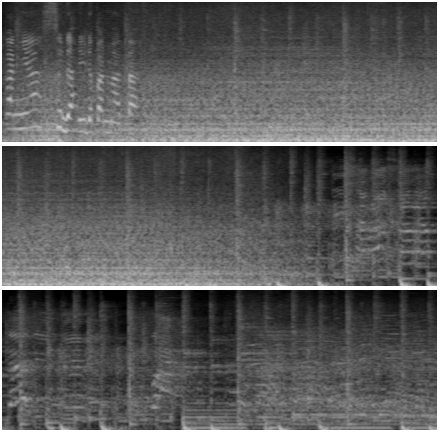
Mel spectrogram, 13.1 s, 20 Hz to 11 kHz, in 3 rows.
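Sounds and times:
boat engine running: 0:00.0 - 0:07.5
water noise: 0:00.0 - 0:07.5
music: 0:00.0 - 0:13.0.

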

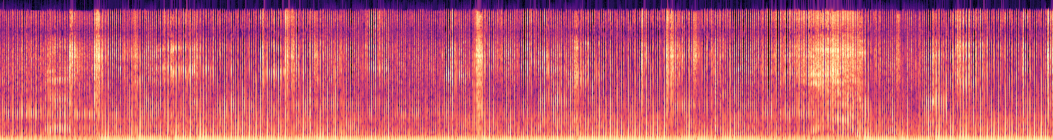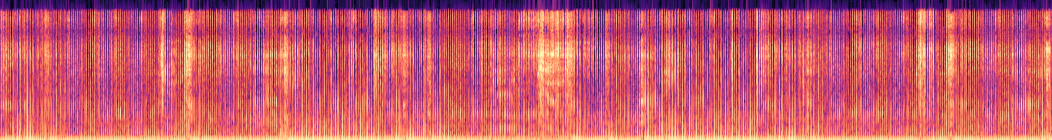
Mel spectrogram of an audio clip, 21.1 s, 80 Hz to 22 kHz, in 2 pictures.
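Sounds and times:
bass-heavy rap music: 0:00.0 - 0:21.0
truck body rattling and buzzing: 0:00.0 - 0:21.0.

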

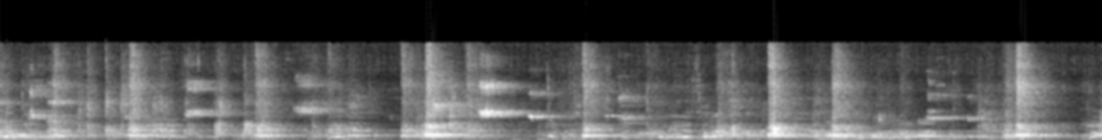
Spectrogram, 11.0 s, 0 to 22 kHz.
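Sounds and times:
shoes squeaking on wooden floor: 0:00.0 - 0:10.4
murmur of voices: 0:00.0 - 0:11.0
squash ball smacking: 0:02.3 - 0:06.6, 0:10.0 - 0:10.7.

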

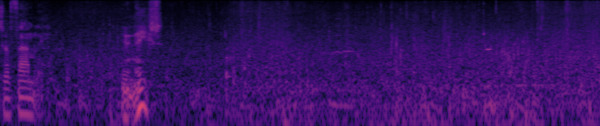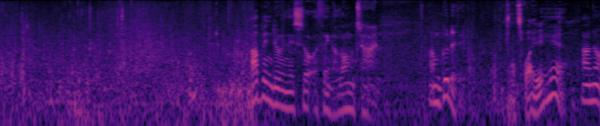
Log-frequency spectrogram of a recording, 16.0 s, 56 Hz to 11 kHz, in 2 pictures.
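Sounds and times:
sea and wind wash: 0:00.0 - 0:16.0
faint wooden creaks and ticks: 0:13.3 - 0:15.8.

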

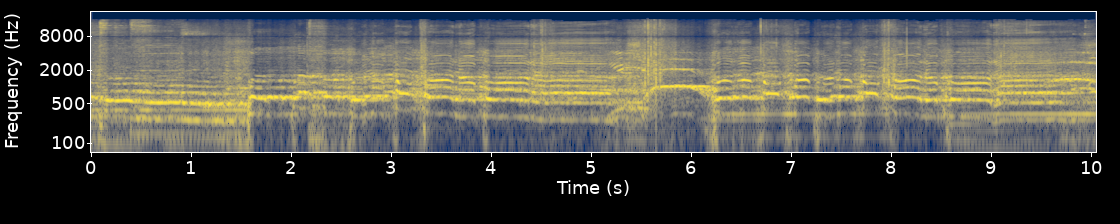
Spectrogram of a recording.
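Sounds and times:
keyboard: 0:00.0 - 0:10.0
voices singing: 0:00.0 - 0:10.0
sharp hand claps: 0:05.5 - 0:05.9, 0:07.8 - 0:08.3.

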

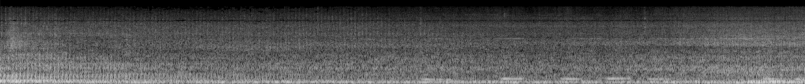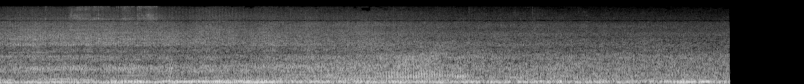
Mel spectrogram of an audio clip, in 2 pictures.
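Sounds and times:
scooters and cars passing: 0:00.0 - 0:15.4.

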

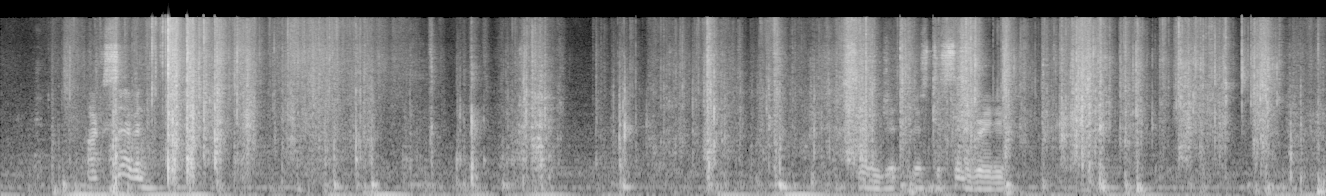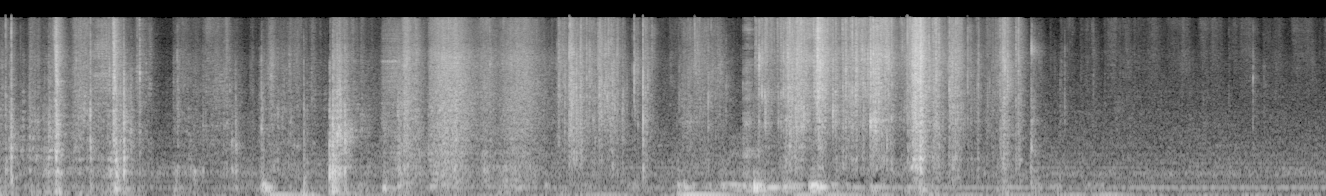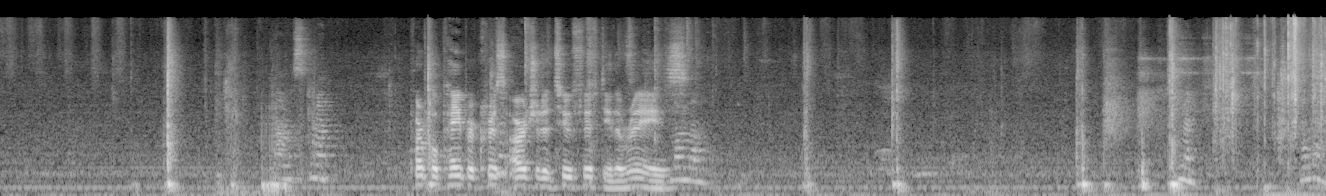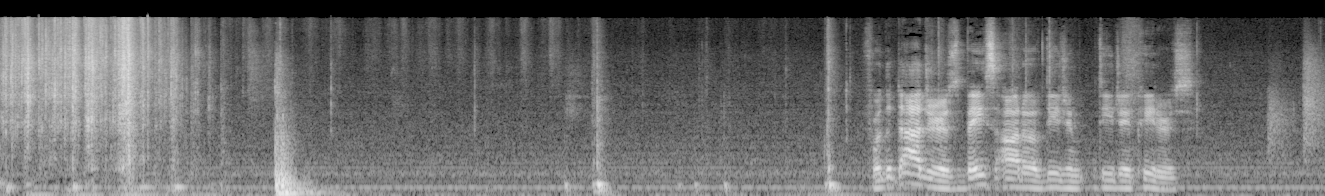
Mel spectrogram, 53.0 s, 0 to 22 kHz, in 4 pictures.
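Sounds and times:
foil packs crinkling: 0:00.6 - 0:23.8, 0:38.5 - 0:42.0
shrink wrap tearing and crumpling: 0:00.8 - 0:04.1, 0:04.7 - 0:14.8, 0:17.3 - 0:23.7, 0:38.5 - 0:42.0.

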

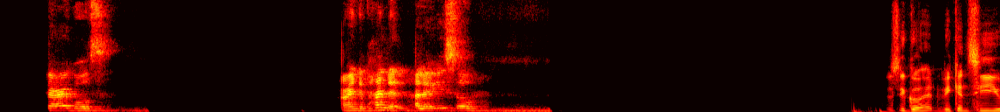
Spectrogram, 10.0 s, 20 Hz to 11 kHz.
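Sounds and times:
person speaking: 0:08.5 - 0:10.0.

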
